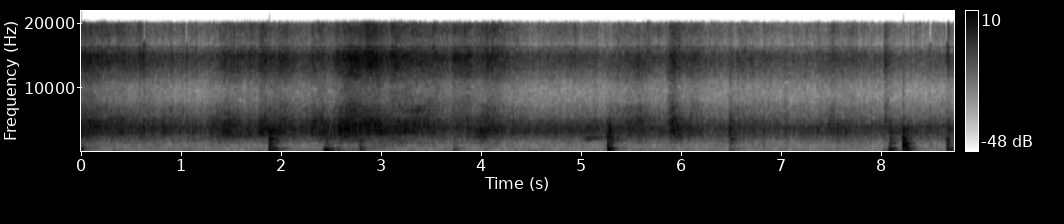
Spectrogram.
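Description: Nduma sizzles in a frying pan with a steady crackle while a spoon stirs it, scraping and knocking against the pan at irregular moments, close and clear with no talking.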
